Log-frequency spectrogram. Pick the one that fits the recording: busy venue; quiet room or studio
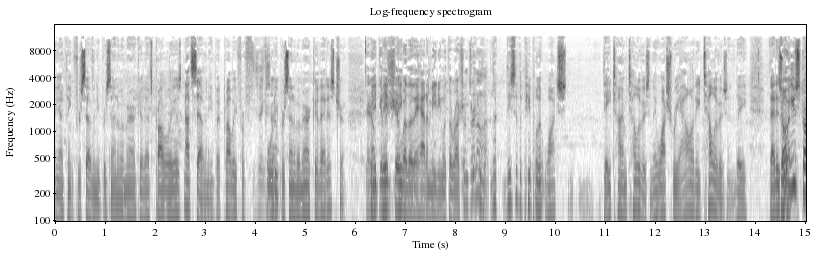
busy venue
